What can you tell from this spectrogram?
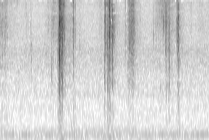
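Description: Playing cards being shuffled, with the cards Harvest, Giant Edison Robot and Harvest shuffled into the deck: a quiet run of crisp, papery flicks and snaps arriving in uneven bursts, with no voices.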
